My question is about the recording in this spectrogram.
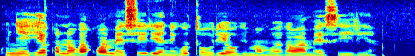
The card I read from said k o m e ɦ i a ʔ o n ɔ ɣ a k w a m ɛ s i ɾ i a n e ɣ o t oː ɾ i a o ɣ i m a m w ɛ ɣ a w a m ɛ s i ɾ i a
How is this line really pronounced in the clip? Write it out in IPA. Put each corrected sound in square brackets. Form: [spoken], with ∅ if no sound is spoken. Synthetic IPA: k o [ɲ] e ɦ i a [k] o n ɔ ɣ a k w a m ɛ s i ɾ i a n e ɣ o t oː ɾ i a o ɣ i m a m w ɛ ɣ a w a m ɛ s i ɾ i a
